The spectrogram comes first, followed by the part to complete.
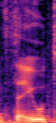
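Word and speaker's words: Ceuta: That of course is what has been going on there next to Morocco in Theoda I think the correct pronunciation of it is.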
